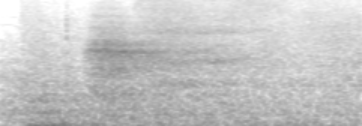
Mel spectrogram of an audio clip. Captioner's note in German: seufz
